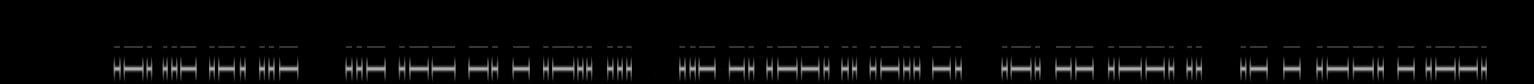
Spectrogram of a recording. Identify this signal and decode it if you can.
Morse code, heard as a keyed tone, hand-sent with a straight key, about 25 wpm, 730 Hz. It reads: RURU UWNTLS UNPILN RMPI ATPTP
